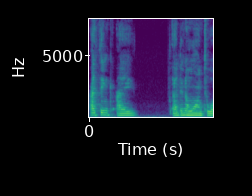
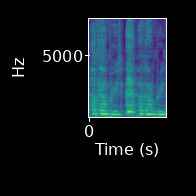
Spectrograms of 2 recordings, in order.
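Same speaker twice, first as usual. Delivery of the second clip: higher, urgent plea; panicked; 7 semitones higher, 4 dB louder than usual. Retold or imitated. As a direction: gasp it out in panic. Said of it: "I was telling him".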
